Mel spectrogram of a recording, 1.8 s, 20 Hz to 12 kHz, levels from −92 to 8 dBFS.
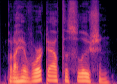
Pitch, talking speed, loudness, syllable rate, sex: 105 Hz, 240 wpm, -17 LUFS, 6.9 syllables/s, male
